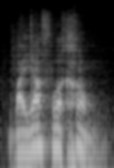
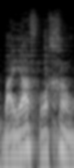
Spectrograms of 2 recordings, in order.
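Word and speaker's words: בית לחם: Bayath lacham. That's how you say it in ancient Hebrew. Bayath lacham.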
